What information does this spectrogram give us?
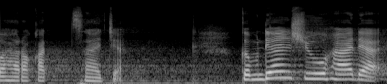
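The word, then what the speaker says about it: شهداء: 2 harakat saja kemudian Syuhada ini syu ya sya Jadi bukan Sa bukan juga asa ya bukan Sin tapi sya sya yang sifat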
